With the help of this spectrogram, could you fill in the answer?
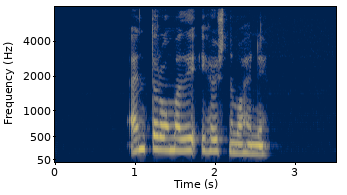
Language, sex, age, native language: Icelandic, female, 40-49, Icelandic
